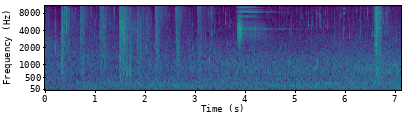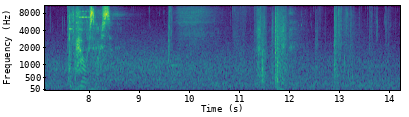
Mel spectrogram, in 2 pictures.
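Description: Footsteps crunch on snow and gravel.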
